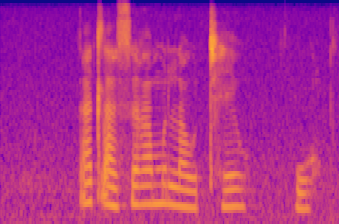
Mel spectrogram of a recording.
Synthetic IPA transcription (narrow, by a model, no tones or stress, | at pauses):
tʼat͡ɬʼasɪɣamʊllaʊtʰɛɔ | wo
